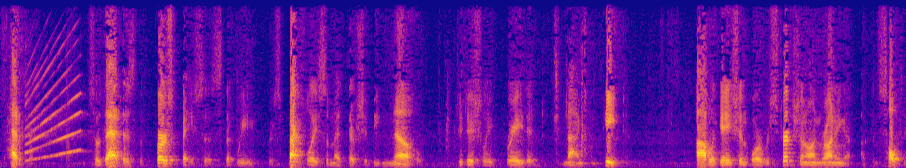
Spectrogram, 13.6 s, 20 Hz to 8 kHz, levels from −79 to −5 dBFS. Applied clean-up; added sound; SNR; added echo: none; Alarm; 10 dB; none.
